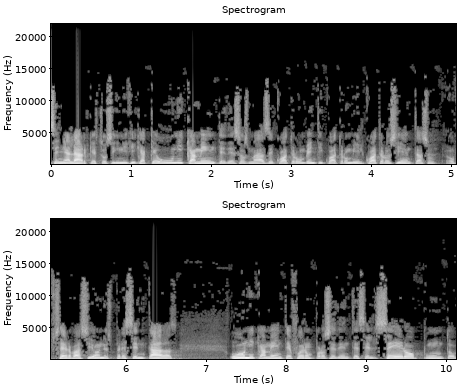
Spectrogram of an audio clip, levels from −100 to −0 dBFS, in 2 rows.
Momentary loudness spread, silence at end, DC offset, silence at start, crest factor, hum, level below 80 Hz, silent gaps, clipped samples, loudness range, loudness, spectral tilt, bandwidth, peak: 8 LU; 0 s; under 0.1%; 0 s; 16 dB; none; -52 dBFS; none; under 0.1%; 2 LU; -16 LUFS; -6 dB/octave; 14.5 kHz; 0 dBFS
